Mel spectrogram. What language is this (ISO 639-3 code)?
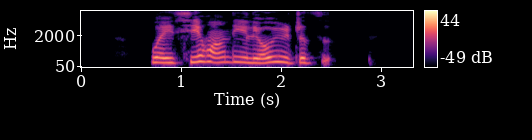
zho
